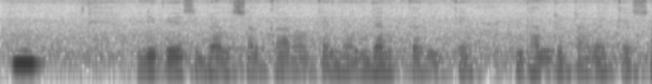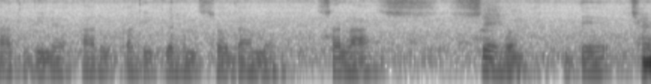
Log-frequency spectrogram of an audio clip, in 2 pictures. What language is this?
Maithili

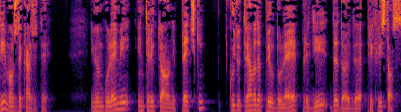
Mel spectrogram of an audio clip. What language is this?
Bulgarian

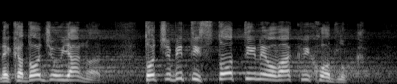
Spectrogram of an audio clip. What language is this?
Serbian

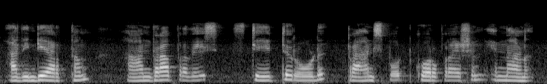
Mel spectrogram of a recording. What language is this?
Malayalam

